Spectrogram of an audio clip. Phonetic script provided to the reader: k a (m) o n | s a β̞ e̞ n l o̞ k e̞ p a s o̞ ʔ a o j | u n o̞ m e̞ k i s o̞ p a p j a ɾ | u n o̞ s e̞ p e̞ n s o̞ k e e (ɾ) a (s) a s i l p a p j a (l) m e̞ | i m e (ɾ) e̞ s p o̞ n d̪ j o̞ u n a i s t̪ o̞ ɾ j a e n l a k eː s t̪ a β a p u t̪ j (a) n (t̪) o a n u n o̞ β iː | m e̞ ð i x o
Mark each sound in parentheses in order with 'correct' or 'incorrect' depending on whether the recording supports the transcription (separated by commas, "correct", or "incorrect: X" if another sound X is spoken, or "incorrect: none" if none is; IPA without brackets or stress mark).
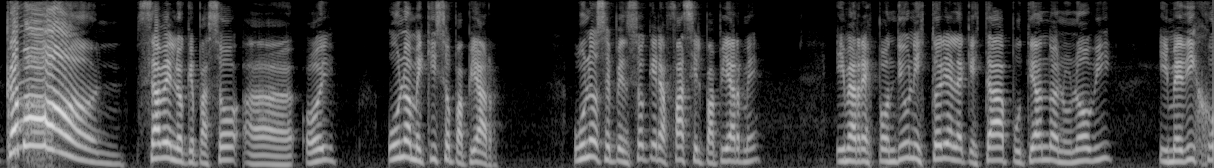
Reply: correct, correct, incorrect: f, incorrect: ɾ, incorrect: r, correct, incorrect: d̪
